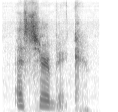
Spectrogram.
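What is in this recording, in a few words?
"ascerbic", English, US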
